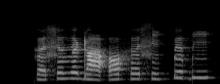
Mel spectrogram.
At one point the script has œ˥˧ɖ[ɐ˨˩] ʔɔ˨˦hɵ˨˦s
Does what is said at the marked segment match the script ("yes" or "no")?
no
